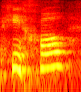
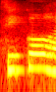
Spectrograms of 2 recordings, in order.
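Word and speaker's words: Phicol: Ahuzat is close to the Hebrew, and Pichol or Fikol, however you want to say it, depending on English or Hebrew, the commander of his army.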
